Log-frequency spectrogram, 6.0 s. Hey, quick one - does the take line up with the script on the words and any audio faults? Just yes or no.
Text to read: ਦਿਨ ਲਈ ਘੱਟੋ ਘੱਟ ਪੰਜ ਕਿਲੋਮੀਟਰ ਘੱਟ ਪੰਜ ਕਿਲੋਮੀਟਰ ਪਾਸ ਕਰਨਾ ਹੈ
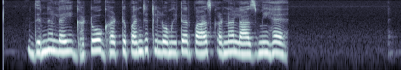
no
